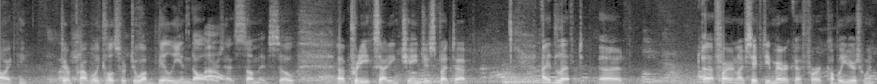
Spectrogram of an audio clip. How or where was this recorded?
busy venue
